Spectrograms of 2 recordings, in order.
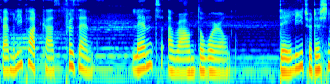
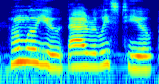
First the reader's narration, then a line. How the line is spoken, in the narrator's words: Pilate cried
